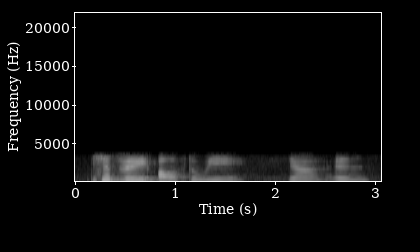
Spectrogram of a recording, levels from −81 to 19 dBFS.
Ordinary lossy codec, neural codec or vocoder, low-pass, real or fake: none; none; 3.6 kHz; real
